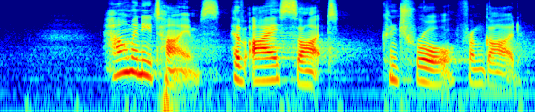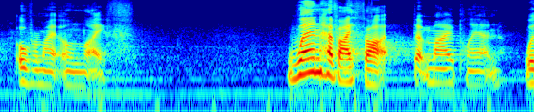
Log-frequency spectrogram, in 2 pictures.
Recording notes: Asbury Seminary Kentucky Chapel, recorded on Tuesday, May 2, 2023 at Asbury Theological Seminary's Kentucky campus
